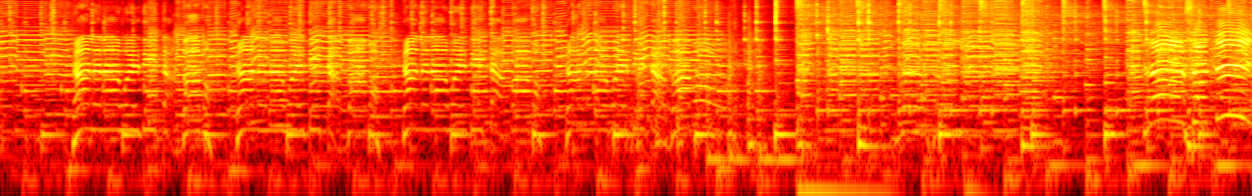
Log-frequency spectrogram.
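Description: A live Latin dance orchestra playing an instrumental passage with a steady beat: brass and saxophones over congas and upright bass, with a deep bass note about eight seconds in.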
